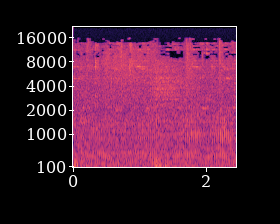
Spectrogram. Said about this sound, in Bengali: আর উপরে দেখো হেলিকপ্টার যাচ্ছে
